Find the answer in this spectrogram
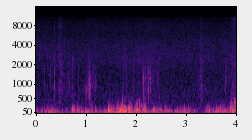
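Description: Footsteps on a dirt and gravel driveway: a few irregular low steps with small scuffs and clicks, heaviest in the middle.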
